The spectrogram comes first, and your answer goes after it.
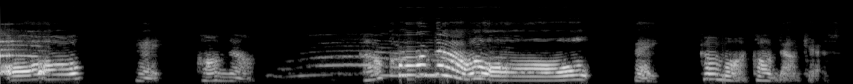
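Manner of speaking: coaxing the pet. Real, not acted. Urging her excited pet Cassie to calm down, coaxing. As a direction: coax an excited pet to settle.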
